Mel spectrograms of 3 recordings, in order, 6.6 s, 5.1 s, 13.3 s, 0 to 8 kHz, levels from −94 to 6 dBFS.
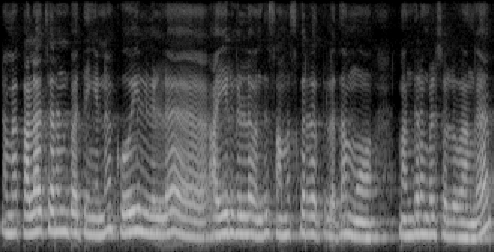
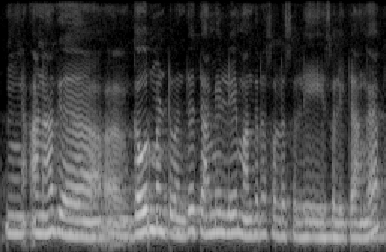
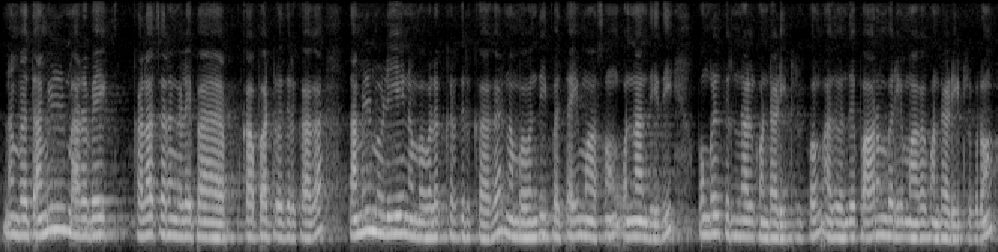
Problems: constant background noise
